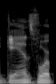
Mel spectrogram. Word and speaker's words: Gansevoort: route 9 and Gansevoort not really great pronouncing Gainsbourg I go to Saratoga Springs more than I go to Gansevoort but that's in Wilton as well also Wilton but it's it's really Ganz for Pacific for everyone s theatres pizzas we're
